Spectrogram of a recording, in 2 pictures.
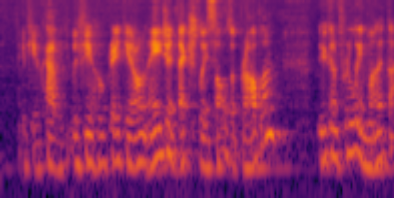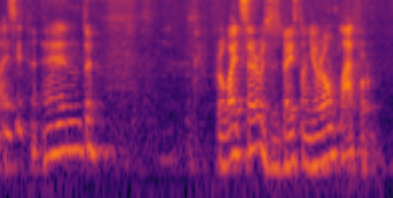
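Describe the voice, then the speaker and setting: Pauses are long and frequent, though a man speaks at a very fast pace between them. His pitch is medium, and audible room echo can be heard. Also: ordinary pitch variation. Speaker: software developer. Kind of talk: conference talk.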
